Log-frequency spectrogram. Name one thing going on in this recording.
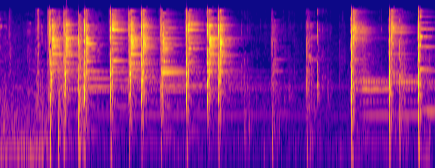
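Steel targets ring with a metallic clang after each hit.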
